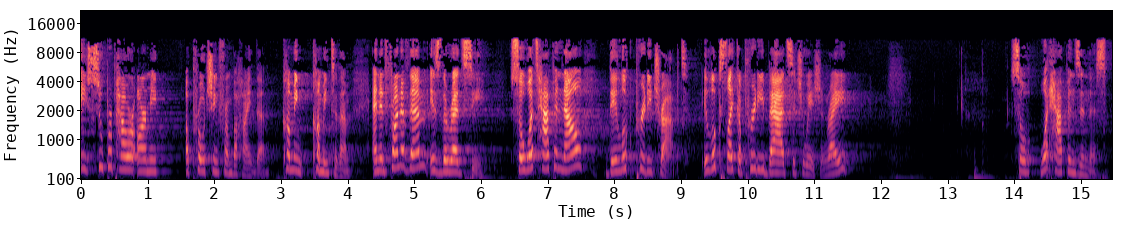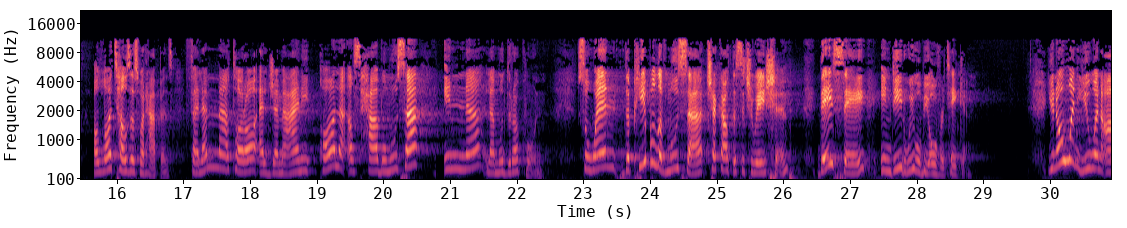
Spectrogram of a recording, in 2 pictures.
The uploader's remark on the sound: delivers a lecture/talk at the 2016 Night Of Destiny conference in Bradford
